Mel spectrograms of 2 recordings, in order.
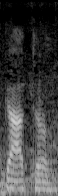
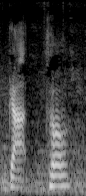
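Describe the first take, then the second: First: The T is short, as a single consonant. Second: The T is held long, as a double consonant. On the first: The speaker calls it wrong. "as opposed to gatto" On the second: The speaker calls it right. "Put a little bit more emphasis on that T to pronounce it properly"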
